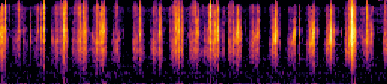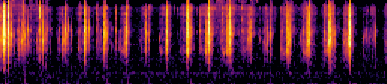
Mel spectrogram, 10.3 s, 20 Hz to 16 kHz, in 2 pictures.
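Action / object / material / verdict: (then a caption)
tap / small plastic pill bottle / plastic / none. A small white plastic pill bottle with a gold label, cap on, is held in one hand and tapped and scratched with fingernails. It makes a quick, uneven run of about 38 sharp, bright clicks with almost no ring, over a faint low hum.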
